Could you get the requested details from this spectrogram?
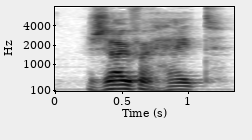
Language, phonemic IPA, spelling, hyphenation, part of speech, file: Dutch, /ˈzœy̯.vərˌɦɛi̯t/, zuiverheid, zui‧ver‧heid, noun, Nl-zuiverheid.ogg
- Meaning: 1. purity 2. clarity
